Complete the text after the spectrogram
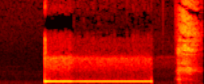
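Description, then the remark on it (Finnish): A single steady telephone ringback tone from a call made on a Saunalahti prepaid phone line sounds for about a second, a plain low hum from the earpiece, then a brief rustle or voice starts just after it stops. “Kun se ei kato tiedä tämä numeroa, kun tämä on podipuhelin tai ei ole meidän kummankaan ei se vastaa.”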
